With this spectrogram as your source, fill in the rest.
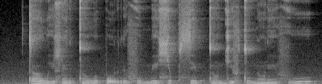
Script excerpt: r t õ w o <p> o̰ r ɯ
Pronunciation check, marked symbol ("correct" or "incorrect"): correct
